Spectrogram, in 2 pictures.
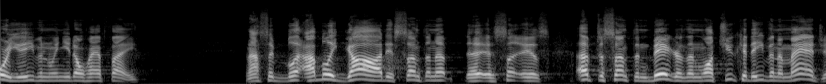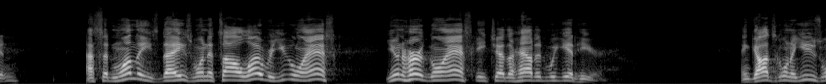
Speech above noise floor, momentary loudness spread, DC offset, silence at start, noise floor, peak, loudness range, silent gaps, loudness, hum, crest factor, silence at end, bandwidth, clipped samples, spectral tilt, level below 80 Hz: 53 dB; 11 LU; under 0.1%; 0 s; -73 dBFS; -2 dBFS; 5 LU; none; -20 LUFS; none; 18 dB; 0 s; 13.5 kHz; under 0.1%; -4 dB/octave; -80 dBFS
